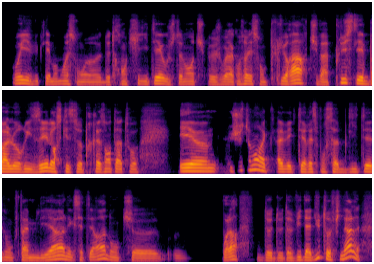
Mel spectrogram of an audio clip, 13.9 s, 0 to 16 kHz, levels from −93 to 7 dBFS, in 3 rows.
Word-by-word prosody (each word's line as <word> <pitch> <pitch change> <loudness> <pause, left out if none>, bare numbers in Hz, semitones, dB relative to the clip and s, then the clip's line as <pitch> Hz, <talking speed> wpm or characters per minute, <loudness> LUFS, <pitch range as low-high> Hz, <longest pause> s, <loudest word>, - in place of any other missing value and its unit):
Oui, 140 0 +2
vu 115 - -9
que - - -18
les 115 - -1
moments, 115 +2 -6
ils - - -6
sont, 105 -2 -6
heu, - - -7
de 100 - -6
tranquillité 115 +4 -2
où, 120 - -1
justement, 110 +2 -5
tu - - -9
peux 105 - -4
jouer 105 +2 -4
à - - +1
la 105 - 0
console, 120 +4 -2
ils - - -3
sont 105 -1 -7
plus 125 - -6
rares. 140 +4 +6
Tu - - -6
vas 100 -3 -2
plus 165 0 -2
les 140 - +6
valoriser 125 +2 +4
lorsqu'ils 130 -2 +2
se 125 - -3
présentent 130 +2 -1
à 120 -2 +2
toi. 120 -1 -6 0.5
Et 150 +1 +7
hem, 145 -2 +7 0.2
justement 195 +8 0
avec 165 - +2
avec 125 -1 +1
tes 130 - +1
responsabilités 120 0 -1
donc 110 -3 -7
familiales, 115 +7 +1
et 120 - -5
cetera, 135 +11 -2
donc, 115 -6 -7
heu 100 -2 -4
v 100 - -15 0.5
voilà - - +1 0.2
de 110 0 -4
de 100 +1 -8
de 105 - -3
vie 115 +4 -4
d'adulte 115 -2 0
au - - +6
final, - - +2
120 Hz, 235 wpm, -26 LUFS, 110-130 Hz, 0.5 s, Et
